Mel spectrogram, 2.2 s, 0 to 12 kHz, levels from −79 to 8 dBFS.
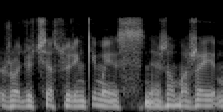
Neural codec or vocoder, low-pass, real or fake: none; 7.2 kHz; real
